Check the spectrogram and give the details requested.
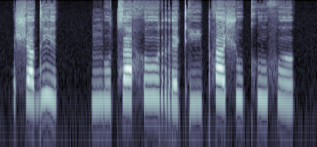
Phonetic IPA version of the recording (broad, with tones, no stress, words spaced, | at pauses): ʃa˨dɪ˦˨ | ŋu˨t͡sa˦hoː˦ rɛ˨kʼiː˨pʰa˦ ʃu˦kʰu˦fʊ˦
